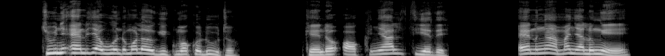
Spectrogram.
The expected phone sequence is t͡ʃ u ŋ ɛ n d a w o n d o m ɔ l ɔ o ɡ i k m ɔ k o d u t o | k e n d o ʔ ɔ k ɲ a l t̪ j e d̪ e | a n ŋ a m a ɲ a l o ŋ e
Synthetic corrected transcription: t͡ʃ u ɲ ɛ n d͡ʒ a w o n d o m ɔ l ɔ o ɡ i k m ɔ k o d u t o | k e n d o ʔ ɔ k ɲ a l t̪ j e d̪ e | ɛ n ŋ a m a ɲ a l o ŋ e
